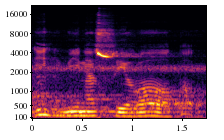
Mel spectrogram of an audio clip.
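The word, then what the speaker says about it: اهدنا الصراط: salah satu huruf as-syamsiah makanya dibacanya alif lam Yadi ikutkan atau diadopsikan ke crop ihdinas sirotol tidak boleh dibaca ihdinas sirotol cara yang benar ihdinas sirotol Nah ihdinas sirotol biro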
